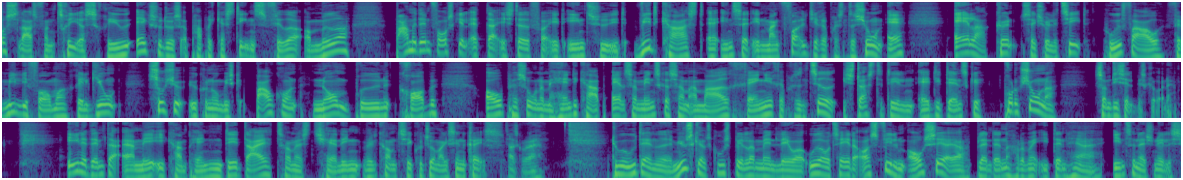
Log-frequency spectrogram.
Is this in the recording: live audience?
no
